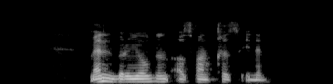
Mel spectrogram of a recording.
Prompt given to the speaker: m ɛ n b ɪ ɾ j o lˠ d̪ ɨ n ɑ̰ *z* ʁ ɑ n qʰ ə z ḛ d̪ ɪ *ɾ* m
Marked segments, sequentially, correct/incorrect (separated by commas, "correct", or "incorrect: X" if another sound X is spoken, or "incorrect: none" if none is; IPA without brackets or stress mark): correct, incorrect: none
